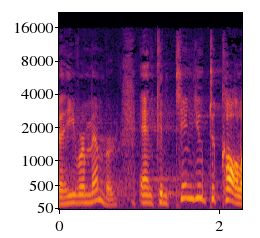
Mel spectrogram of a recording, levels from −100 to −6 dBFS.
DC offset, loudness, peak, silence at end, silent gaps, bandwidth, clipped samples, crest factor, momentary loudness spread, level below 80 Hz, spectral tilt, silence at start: under 0.1%; -31 LUFS; -8 dBFS; 0 s; none; 16.5 kHz; under 0.1%; 20 dB; 5 LU; -70 dBFS; -5 dB/octave; 0 s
